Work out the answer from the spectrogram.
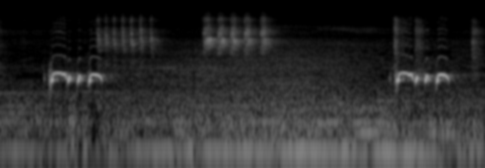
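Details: Local zebra dove cooing twice, about three and a half seconds apart. Each phrase is a rapid run of four low rolling notes, with high buzzy pulsed chatters from another bird after the first phrase.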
